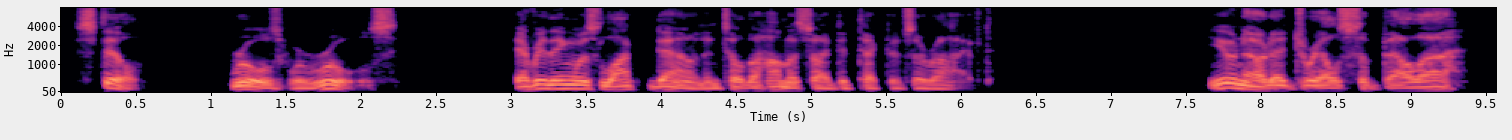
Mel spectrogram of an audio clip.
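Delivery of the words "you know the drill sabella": worn-out, exasperated, fed-up voice. Reading a story aloud, a cop answers the reporter: exasperated voice. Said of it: "said in an exasperated voice".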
